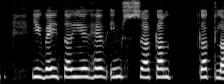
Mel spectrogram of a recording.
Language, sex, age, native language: Icelandic, male, 12, Icelandic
